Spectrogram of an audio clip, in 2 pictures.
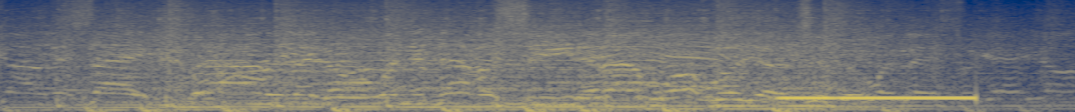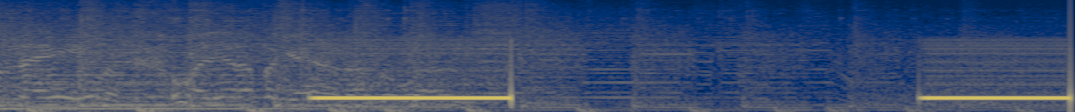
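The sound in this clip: A telephone call is placed and the ringing tone sounds: three steady, even tone pulses, each about a second long with gaps between them. Talk fills the opening before the tones start.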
